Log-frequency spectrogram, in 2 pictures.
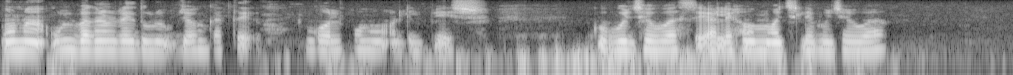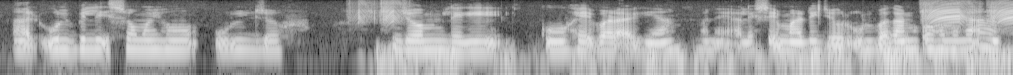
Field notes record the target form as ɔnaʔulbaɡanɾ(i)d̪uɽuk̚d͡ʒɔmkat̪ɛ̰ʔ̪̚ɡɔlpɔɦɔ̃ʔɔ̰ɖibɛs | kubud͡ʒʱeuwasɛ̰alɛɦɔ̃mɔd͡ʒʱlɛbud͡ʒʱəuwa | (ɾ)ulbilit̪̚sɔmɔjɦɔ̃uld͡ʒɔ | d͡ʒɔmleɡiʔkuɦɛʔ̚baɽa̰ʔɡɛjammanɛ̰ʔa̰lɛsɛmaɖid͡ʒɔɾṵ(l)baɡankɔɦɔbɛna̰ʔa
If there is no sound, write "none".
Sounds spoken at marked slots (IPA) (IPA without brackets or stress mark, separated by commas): ɛ, ɾ, l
